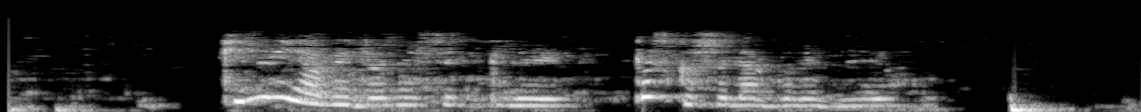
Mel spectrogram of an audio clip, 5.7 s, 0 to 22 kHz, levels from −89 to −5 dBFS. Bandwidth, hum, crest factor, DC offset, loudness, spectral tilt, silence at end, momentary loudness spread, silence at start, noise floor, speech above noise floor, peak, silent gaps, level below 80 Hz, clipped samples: 6.8 kHz; none; 16 dB; under 0.1%; -17 LUFS; -7 dB/octave; 0.4 s; 18 LU; 0.05 s; -44 dBFS; 27 dB; -2 dBFS; 1.04-1.08 s; -30 dBFS; under 0.1%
